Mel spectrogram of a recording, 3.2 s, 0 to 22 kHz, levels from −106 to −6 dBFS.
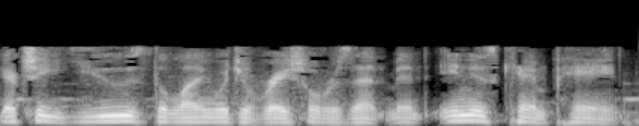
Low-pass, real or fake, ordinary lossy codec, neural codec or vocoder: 5.4 kHz; fake; MP3, 24 kbps; codec, 16 kHz in and 24 kHz out, 1 kbps, XY-Tokenizer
